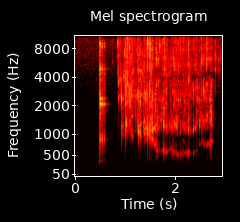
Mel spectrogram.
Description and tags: Clink - Good Pour
These are various subtle drink mixing sounds including bottle clinking, swirling a drink, pouring a drink into a whiskey glass, ice cubes dropping into a glass. AT MKE 600 into a Zoom H6n. No edits, EQ, compression etc. There is some low-mid industrial noise somewhere around 300hz. Purists might want to high-pass that out.
alcohol, bar, cocktail, drink, glass, ice, ice-cube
